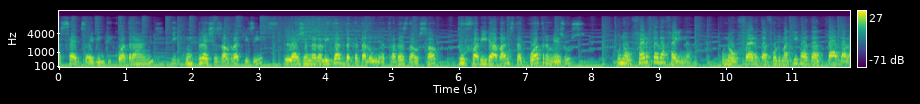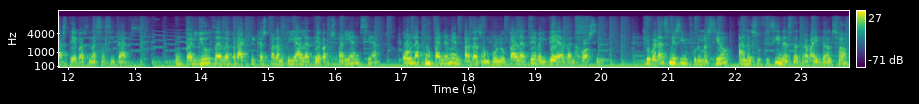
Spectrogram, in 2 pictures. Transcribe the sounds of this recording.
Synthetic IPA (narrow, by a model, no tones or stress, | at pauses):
sɛd͡zəiβint̪ikwat̪ɾəaɲz | ikumplɛʃəzəlˠrəkizit͡s | ləʒənəɾəlit̪at̪̚d̪əkət̪əluɲəːt̪ɾəβɛzðəlˠsɔk̚ | t̪ufəɾiɾaːβanzðəkwat̪ɾəmezus | unəufɛɾt̪əðəfɛjnə | unəufɛɾt̪əfuɾmət̪iβəðət̪aðələst̪eβəznəsəsit̪at͡s | umpəɾiuðəðəpɾak̚t̪ikəspəɾəmplialət̪eβəːkspəɾiɛnsiə | oləkumpəɲəmempəɾðəzəmbulupalət̪eβəiðeəðənəɣ̞ɔsi | t̪ɾuβəɾazmeziɱfuɾməsioələzufisinəzðət̪ɾəβ̞aʎðəlˠsɔk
